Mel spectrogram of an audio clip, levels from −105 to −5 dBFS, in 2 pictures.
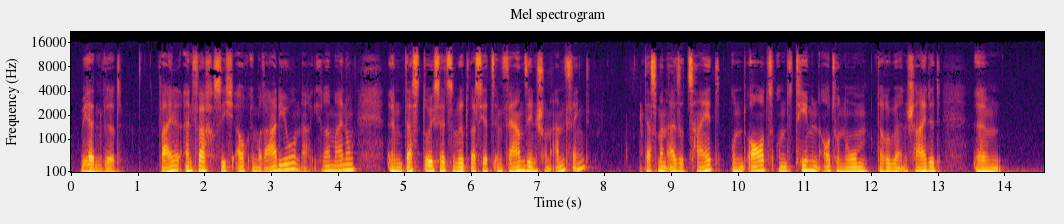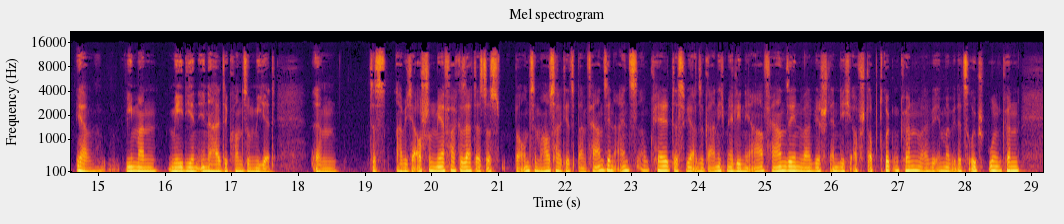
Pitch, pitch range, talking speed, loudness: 115 Hz, 105-125 Hz, 155 wpm, -20 LUFS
